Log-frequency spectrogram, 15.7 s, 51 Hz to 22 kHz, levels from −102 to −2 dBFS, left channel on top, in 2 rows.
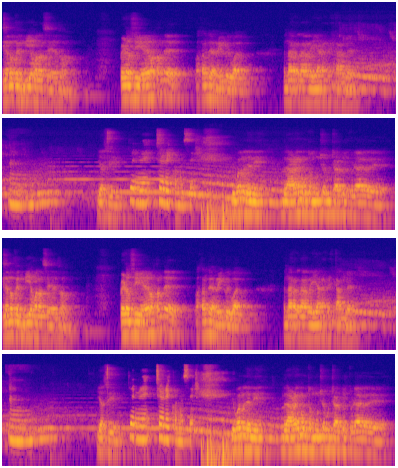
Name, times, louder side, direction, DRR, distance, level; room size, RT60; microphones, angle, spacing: voice 1, 0.0-1.4 2.4-3.5 3.8-4.9 5.6-7.1 9.8-10.3 12.5-13.2 13.4-15.6, right 2 dB, 35° right, 2 dB, 0.9 m, -26 dB
sound 1, 6.6-14.1, left 2 dB, 40° left, 1.1 m, -36 dB
voice 2, 8.0-9.0 10.4-12.5, right 2 dB, 65° right, 9 dB, 0.9 m, -28 dB
13.5 x 7.9 x 4.1 m, 0.86 s
head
